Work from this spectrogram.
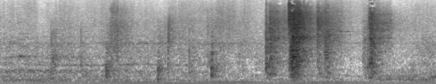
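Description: Someone opens a house door late at night after a knock, heard as a series of soft wooden clicks, creaks and shuffling bumps, with a louder rattling latch near the end and no voices.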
